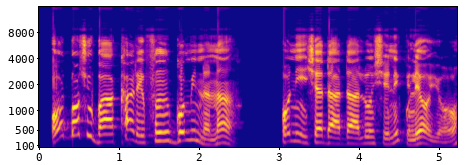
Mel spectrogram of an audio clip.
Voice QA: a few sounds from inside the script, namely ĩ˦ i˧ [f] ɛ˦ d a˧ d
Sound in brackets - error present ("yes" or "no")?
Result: yes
